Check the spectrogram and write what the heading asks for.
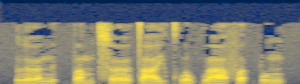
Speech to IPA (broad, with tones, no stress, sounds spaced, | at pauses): l œː˨˩ n̪ ɪ˧ k̚ p ɐ˨˧ m t͡sʰ œː˨˧ t̪ aː˨˧ j kʷʰ ɐ˥ w kʷ aː˨ f ɐ˥ k̚ p ʊ˧ ŋ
